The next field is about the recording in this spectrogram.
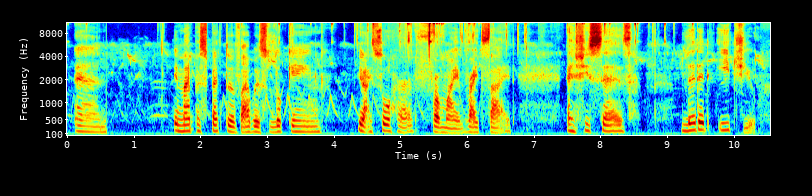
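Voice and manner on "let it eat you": put-on thick, heavy, vaguely German accent. Retelling what a seated lady said to them, in a heavy accent. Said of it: "This heavy accent".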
